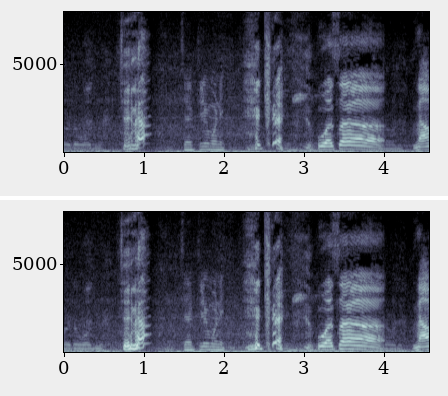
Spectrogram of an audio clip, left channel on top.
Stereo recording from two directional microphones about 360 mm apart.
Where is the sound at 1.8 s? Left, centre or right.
Centre.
